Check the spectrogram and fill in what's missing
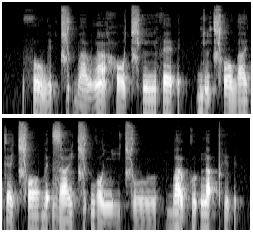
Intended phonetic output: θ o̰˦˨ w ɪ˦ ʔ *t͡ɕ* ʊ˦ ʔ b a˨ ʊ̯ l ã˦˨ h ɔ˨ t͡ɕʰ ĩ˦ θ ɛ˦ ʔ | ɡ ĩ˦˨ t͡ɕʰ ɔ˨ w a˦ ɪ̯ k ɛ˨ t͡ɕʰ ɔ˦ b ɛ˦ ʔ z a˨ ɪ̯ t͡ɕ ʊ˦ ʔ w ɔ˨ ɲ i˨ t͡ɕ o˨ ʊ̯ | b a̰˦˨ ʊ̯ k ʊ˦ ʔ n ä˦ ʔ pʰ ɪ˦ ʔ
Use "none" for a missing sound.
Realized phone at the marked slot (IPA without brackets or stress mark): t͡ɕ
